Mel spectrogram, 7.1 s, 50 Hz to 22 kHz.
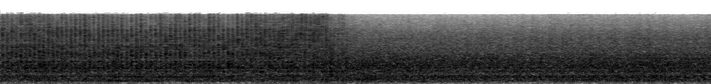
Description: The 1926 Twin City gas engine had a rod knock, which needed to be addressed before it ventilated the block..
